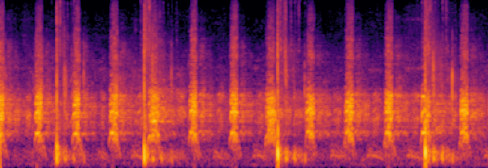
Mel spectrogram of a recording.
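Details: Dogs at a training session: bursts of barking repeat about twice a second, some strong and clipped, others softer, along with sharp knocks and clicks.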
